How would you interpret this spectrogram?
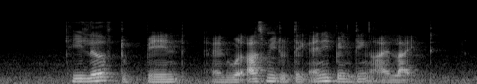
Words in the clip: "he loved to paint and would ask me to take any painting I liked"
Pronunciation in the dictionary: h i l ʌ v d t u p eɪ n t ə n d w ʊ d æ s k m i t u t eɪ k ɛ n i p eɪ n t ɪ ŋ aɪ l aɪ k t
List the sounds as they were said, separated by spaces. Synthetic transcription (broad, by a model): h i l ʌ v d t u p eɪ n t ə n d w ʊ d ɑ s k m i t u t eɪ k ɛ n i p eɪ n t ɪ ŋ aɪ l aɪ t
